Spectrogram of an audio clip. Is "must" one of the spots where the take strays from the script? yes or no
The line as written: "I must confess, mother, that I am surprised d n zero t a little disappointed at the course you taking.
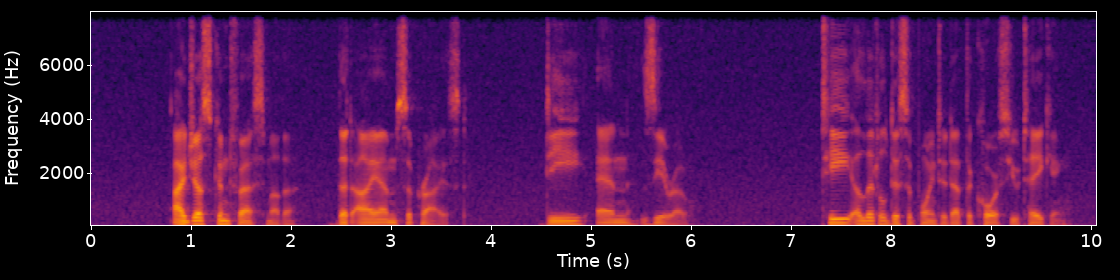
yes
